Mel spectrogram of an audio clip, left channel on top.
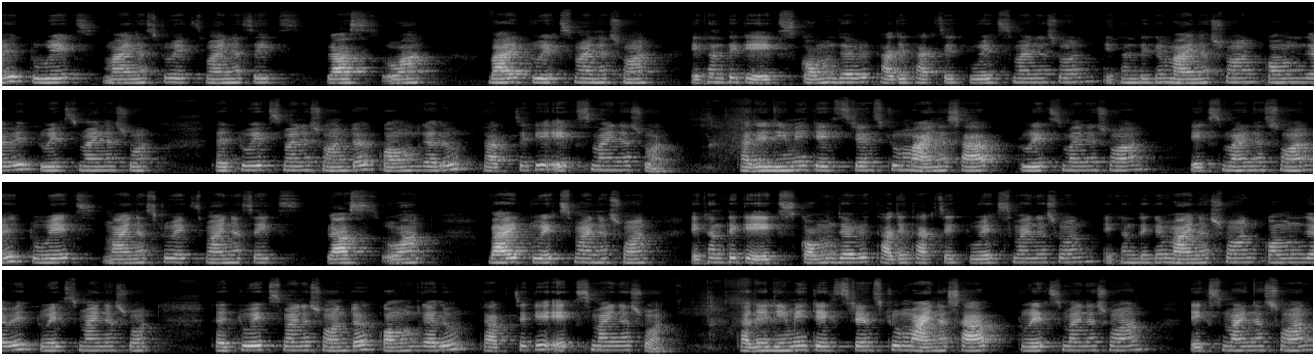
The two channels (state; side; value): normal; both; correlation 0.34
